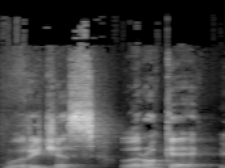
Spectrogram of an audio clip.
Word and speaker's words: Maurides: But Maurides, the Brazilian dude. I asked my Brazilian friend how to say it. So, Maurides Roque Jr. So, very sexy, huh? – Very good.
